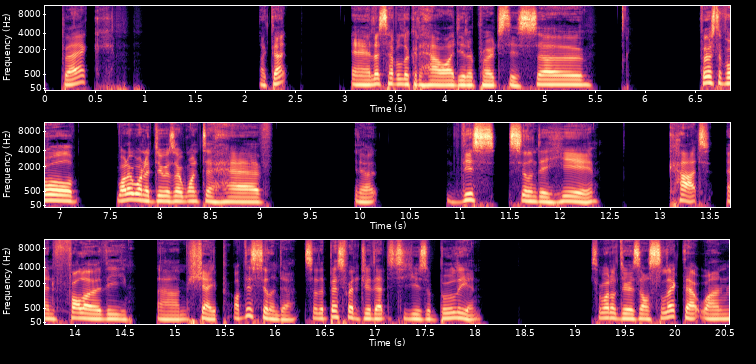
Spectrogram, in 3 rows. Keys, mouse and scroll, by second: 1.5 /, 5.0 Tab, 8.7-9.6 scroll up 2, 9.0-9.6 middle drag, 16.0-16.8 middle drag, 18.6-19.3 scroll down 3, 19.3 click.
